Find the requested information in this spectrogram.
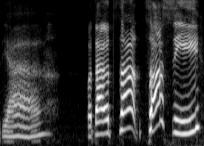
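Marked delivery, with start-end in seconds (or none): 0.0-0.5 breathy voice. Retold or imitated. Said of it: "You did it in the voice".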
